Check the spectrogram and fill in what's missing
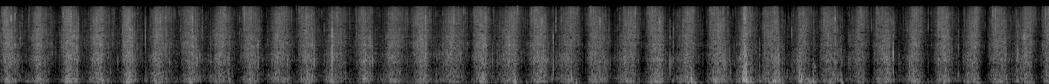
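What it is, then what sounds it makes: Plastic bubble wrap. A bundle of clear plastic bubble wrap held in both hands is scratched and crinkled with long glitter nails in a fast, steady rhythm. The result is a continuous run of bright, crackly, rustling bursts, about three per second, dominated by high frequencies with very little low end.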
